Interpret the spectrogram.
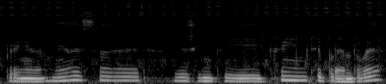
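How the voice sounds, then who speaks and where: A woman with a low, very dark and soft-edged voice talks through a craft demonstration casually. She murmurs as if thinking aloud, unhurried and absorbed in what she is doing. There is faint noise behind her, with pencil rubbing. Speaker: craft tutorial host.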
